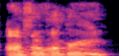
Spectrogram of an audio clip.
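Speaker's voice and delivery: high, slow, drawn-out cry; excited barking dog. A narrator's reading. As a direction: bark it out like a starving, excited pup. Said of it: "running around the room barking".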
